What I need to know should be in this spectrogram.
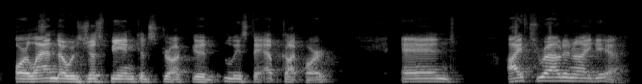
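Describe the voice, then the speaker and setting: A man's fairly high, bright, sharp voice at a fairly slow pace, with fairly even intonation. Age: 70s. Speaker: speaker and author on creativity. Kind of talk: seminar talk.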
